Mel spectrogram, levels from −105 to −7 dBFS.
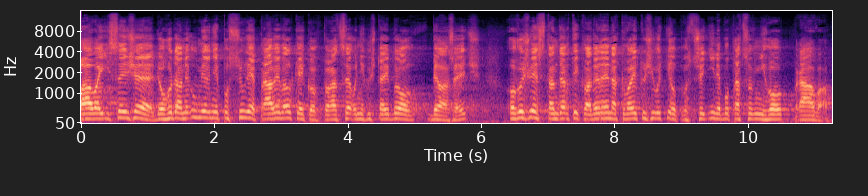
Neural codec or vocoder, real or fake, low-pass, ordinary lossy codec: vocoder, 44.1 kHz, 128 mel bands, Pupu-Vocoder; fake; 14.4 kHz; AAC, 64 kbps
